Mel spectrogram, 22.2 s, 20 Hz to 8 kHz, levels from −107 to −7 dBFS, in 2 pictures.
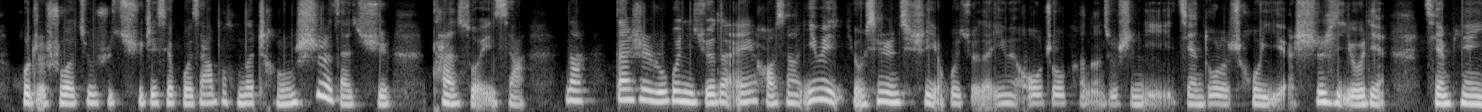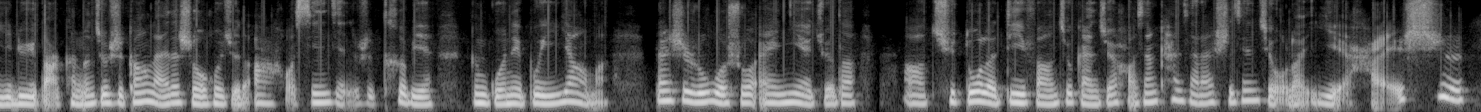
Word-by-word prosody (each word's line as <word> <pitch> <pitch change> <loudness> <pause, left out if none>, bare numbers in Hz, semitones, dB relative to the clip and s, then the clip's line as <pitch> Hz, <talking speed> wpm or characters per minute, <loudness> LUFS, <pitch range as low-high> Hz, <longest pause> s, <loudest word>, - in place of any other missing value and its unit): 或 195 - +5
者 - - -1
说 180 +1 +2
就 190 +2 -2
是 185 - -5
去 180 -2 -5
这 185 - +1
些 185 0 +1
国 180 -2 0
家 185 +2 -1
不 205 +2 -4
同 195 -3 -2
的 180 - +1
城 175 0 -1
市 285 - +3
再 165 -10 -2
去， 160 +1 -4 0.3
探 180 -4 +1
索 180 - -2
一 - - -3
下。 165 -5 -3 0.3
那 240 -1 +1 0.2
但 250 0 +3
是 250 0 0
如 215 -2 +4
果 230 0 +4
你 215 - +6
觉 200 -2 +2
得 200 +1 +1
诶， 205 +2 0
好 175 -6 -2
像 190 0 -2
因 240 +3 +2
为 230 -5 +1
有 - - 0
些 220 +7 +1
人 205 -2 +4
其 200 0 -4
实 195 - -1
也 175 - 0
会 180 - -3
觉 175 - -8
得， - - -4
因 180 - -4
为 - - -4
欧 180 +2 -3
洲 185 -1 -3
可 185 - -12
能 - - -9
就 160 -1 -7
是 175 - -7
你 355 - -6
见 170 -2 -3
多 175 +2 -1
了 170 - -1
之 - - -8
后 170 - -1
也 155 - -2
是 190 +3 +1
有 160 -2 +3
点 170 -2 0 0.3
千 180 -1 +4
篇 170 -2 +2
一 155 - +4
律 165 0 +5
吧， - - 0
可 - - -4
能 165 +1 +3
就 185 +1 +3
是 180 -2 -1
刚 205 +5 +2
来 175 -6 +2
的 190 - +3
时 195 - -1
候 165 - +5
会 170 +1 +1
觉 - - -1
得， - - -3
啊， 180 -2 -3
好 - - -6
新 195 0 +2
鲜， 170 -6 -5
就 - - -10
是 165 -1 -8
特 200 +5 -2
别 160 -2 +1 0.2
跟 190 -2 +3
国 160 -2 +1
内 175 0 +4
不 180 +2 +2
一 175 +2 +4
样 210 -5 +1
嘛。 200 +2 -6 0.3
但 230 +1 +2
是 230 0 0
如 205 -1 +5
果 200 -4 +4
说， 185 0 0
诶， 190 +2 0
你 195 +1 +3
也 180 -4 +1
觉 160 - -3
得 180 -1 -2 0.3
啊， 180 -2 -2
去 195 +4 -2
多 210 +2 +5
了 195 -4 +6
地 195 +1 +3
方， 170 -3 0
就 200 +2 -1
感 165 -5 -1
觉 180 +3 -1
好 200 -2 -5
像 200 +3 0
看 240 +2 -3
下 195 -5 -3
来 180 +2 -1
时 200 0 -3
间 235 +3 -1
久 240 - -2
了， - - -1
也 - - -1
还 - - -4
是， 325 - -1
有 - - +5
点 240 -2 +2
185 Hz, 340 characters per minute, -32 LUFS, 175-205 Hz, 0.3 s, 你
